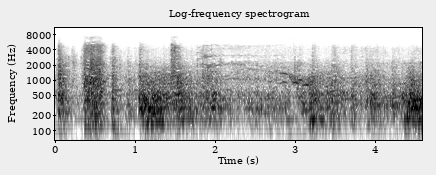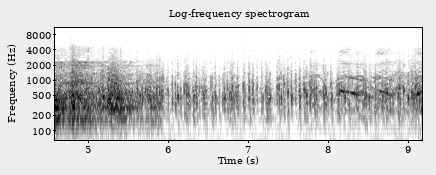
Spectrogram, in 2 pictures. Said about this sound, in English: It's a wagon. It's my stage. They pulled it out. I can't stop. The brake. It don't work. We're going to crash. Pull over to the side. Too late. I'm going to jump.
